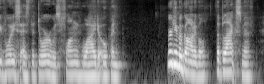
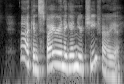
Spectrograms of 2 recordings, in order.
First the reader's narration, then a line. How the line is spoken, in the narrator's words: chuckled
